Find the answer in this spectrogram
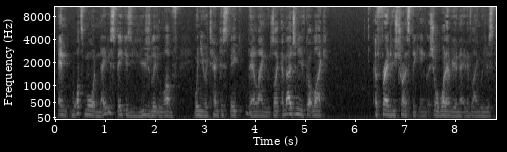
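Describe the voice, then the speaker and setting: Brief: male vlogger, mid-pitched, talks fast and loose with lots of restarts, casual advice monologue. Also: slight background noise. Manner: rambling, chatty, frequent restarts and self-corrections. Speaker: language-learning vlogger. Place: a room indoors.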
